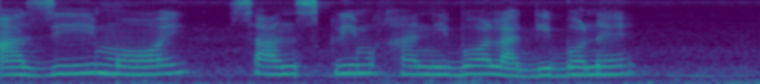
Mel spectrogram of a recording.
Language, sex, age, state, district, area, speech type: Assamese, female, 30-45, Assam, Nagaon, rural, read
